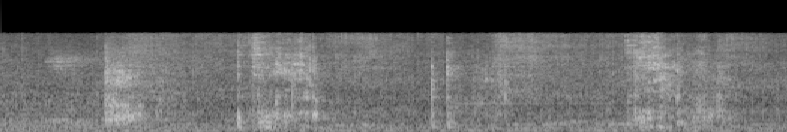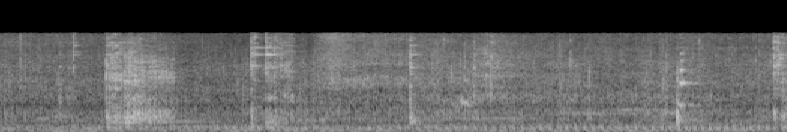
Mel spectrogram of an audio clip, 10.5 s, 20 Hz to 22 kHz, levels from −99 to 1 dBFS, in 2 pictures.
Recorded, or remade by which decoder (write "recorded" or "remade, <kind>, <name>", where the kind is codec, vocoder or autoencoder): recorded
